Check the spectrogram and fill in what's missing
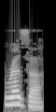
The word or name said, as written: reza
